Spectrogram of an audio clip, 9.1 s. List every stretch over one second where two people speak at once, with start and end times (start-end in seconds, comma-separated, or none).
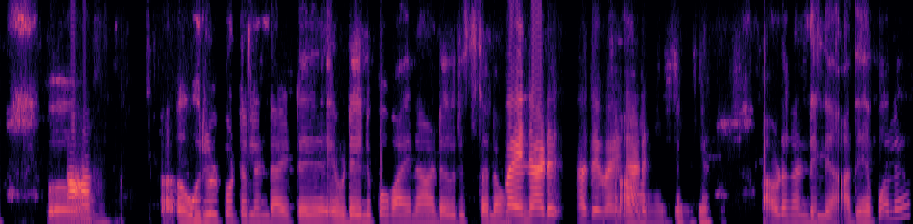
none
